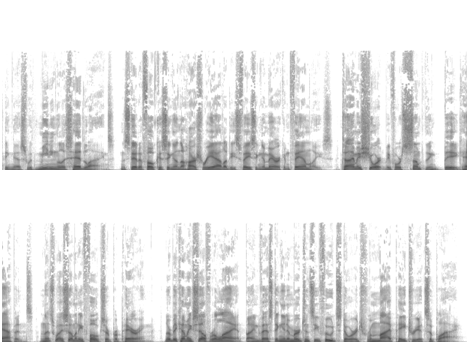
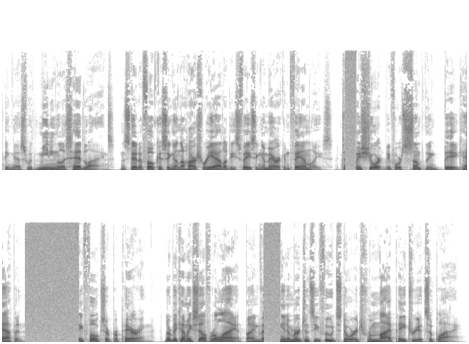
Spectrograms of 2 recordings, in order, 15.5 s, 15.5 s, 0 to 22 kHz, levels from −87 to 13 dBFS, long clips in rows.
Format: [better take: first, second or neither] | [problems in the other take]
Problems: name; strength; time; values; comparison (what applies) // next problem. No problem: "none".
first | audio cutting out; filled with static; at 5.5 s, at 8 s for 1 s and at 12 s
